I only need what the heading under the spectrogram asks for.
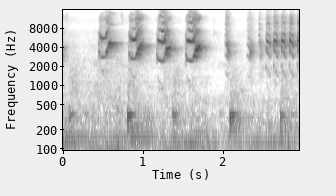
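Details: Long-tailed shrike, used as a lure to provoke singing: harsh, buzzy chattering bursts repeated rapidly, ending in a quick stuttering trill, with low knocks beneath.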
